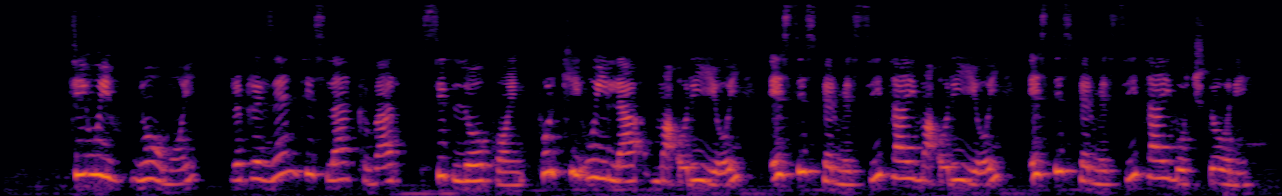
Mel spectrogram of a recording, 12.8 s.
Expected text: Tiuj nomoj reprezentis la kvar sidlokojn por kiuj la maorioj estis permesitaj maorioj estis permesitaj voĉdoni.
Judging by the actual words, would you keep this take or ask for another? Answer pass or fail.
pass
